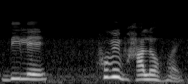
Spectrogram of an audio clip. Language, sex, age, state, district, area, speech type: Bengali, female, 30-45, West Bengal, North 24 Parganas, urban, spontaneous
